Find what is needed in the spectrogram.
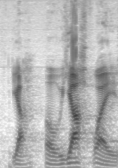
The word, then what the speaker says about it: Yahweh: Yahweh, as far as we know to pronounce it.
